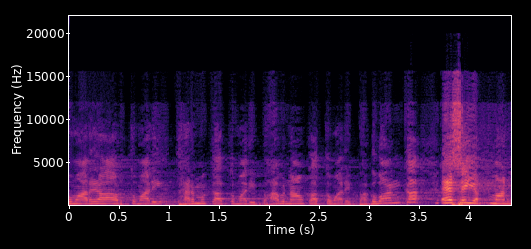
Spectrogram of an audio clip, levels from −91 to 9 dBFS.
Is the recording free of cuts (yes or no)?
yes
